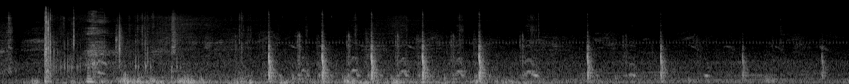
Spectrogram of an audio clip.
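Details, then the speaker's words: VW Beetle with shimmy and shake, steering box leaking and possibly low on oil: irregular sharp clicks and dull clunks as the wheel is rocked; free play traced to the worn steering box, not the suspension or tie rods. "That's how much free play I've got in my steering wheel. So it's not these suspension components at all. It's my steering box."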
